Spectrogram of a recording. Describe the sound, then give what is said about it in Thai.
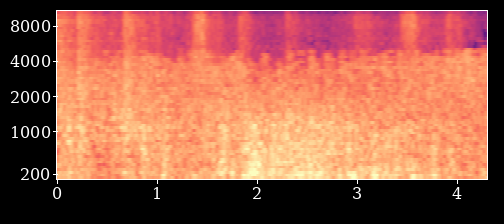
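A heavy downpour roars steadily, with deep rolling thunder rumbling underneath throughout. The storm sounds loud, a dense continuous wash with no voices. “มันอะไรกันนักกันหนาเนี่ยฝนตกยังกับฟ้าถล่มทลาย”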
